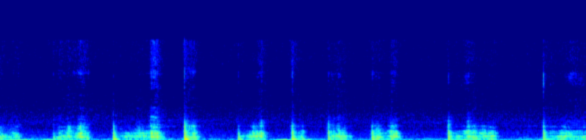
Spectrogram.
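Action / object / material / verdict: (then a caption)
tap / corrugated cardboard box / cardboard / none. Long pink nails tap and trace over the lid of a closed, medium-sized blue corrugated cardboard Book of the Month box, possibly hollow or partly filled. About ten quiet, dull taps land with soft scratchy tracing strokes between them, mostly in the mid range and dying away almost at once.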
